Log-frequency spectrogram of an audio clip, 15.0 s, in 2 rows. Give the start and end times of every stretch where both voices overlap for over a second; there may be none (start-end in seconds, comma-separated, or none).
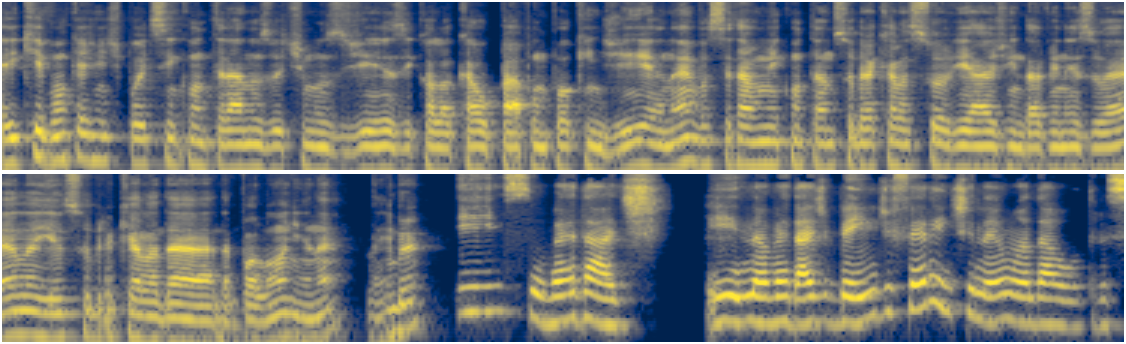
none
